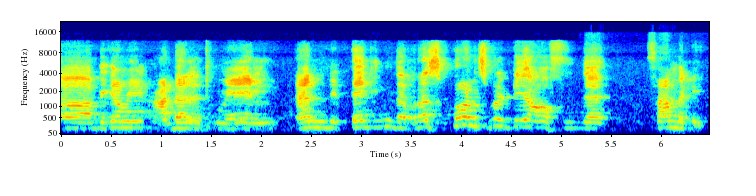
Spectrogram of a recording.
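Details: Adult male with puberphonia, high thin voice since birth; surgery was advised locally, but he chose voice therapy exercises and reports improvement after 4 days of treatment; speaking Hindi.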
